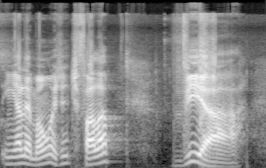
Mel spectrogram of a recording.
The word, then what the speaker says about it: wir: Nós, em alemão, a gente fala wir. Wir. E você pronuncia assim, ó. É tipo isso daqui. Wir. Wir. W tem som de V, tá?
